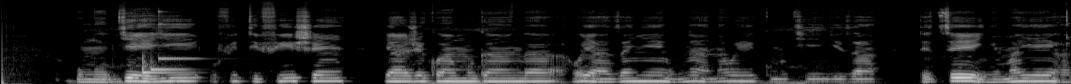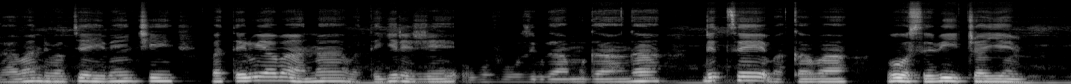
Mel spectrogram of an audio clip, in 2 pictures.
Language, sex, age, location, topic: Kinyarwanda, male, 25-35, Huye, health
